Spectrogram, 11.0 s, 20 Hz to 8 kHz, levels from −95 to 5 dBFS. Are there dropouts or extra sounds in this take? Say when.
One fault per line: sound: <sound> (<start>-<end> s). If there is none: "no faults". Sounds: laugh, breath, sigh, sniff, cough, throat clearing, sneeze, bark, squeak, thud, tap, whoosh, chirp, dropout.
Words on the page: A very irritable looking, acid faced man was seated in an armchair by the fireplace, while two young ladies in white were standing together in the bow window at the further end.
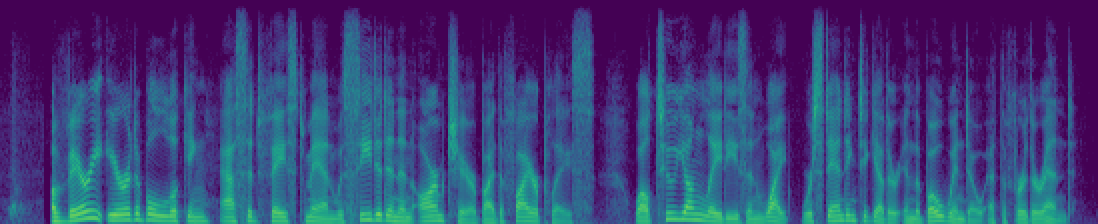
sound: whoosh (0.1-0.3 s)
